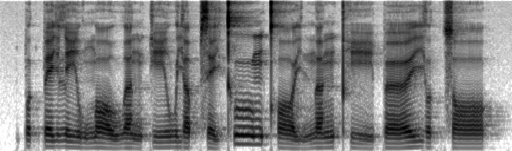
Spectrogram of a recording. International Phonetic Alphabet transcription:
p ʊ˨ k̚ p e˨ j l iː˨˩ w n̪ ɔː˨˩ w ɐ˨˩ n k iː˨ w j ɐ˨ p̚ s e˨˩ j kʰ uː˥ m kʰ ɔː˨˩ j n̪ ɐ˨˧ ŋ pʰ iː˨˩ p œː˨˥ j ʊ˧ k̚ s ɔː˧ k̚

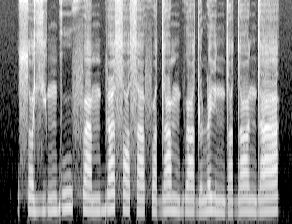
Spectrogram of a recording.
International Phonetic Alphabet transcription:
sˤ ʉ zʲ u ŋ ɡ u f a m b i sˤ ɨ sˤ e f ɵ dˤ e m b ɵː dˤ i ɳ i n d u dˤ uː n d a

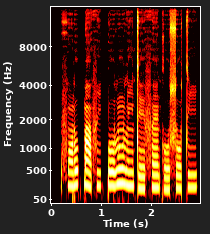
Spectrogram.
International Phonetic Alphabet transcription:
f ɔ̃˧ ɾ o˦ k͡p ã˦˨ f i˧ k͡p o˧ l ũ˦ l ĩ˧ t e˨ f ɛ̃˧ k o˨ s o˧ t i˦

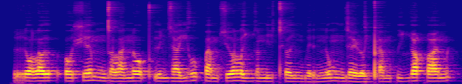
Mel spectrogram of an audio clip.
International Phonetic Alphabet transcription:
r o lˠ ə | ʔ ɔ ʃ ɛ m n d ə lˠ a n ɔ pʼ y n z a j o p a m s y lˠ ə ʎ ɔ n i tʰ œ i̯ m b ɛ r n o m ŋ ɡ ɛ ɭ o j pʼ a m p i ʎ œ qʷ ɛ m

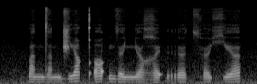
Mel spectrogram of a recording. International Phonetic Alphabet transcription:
p a n d a n d͡ʒ i ɐ̯ qʼ ɔ ʔ n z ə˞ ɲ ə˞ ʁ ɪ ʔ r œ t͡sʰ œ ç ɪ ɐ̯

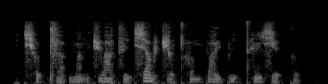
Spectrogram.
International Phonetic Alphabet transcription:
t͡ɕʰ ə˨ p̚ d͡z a˨ ʔ m ã˧ m t͡ɕ w a˦ t͡s i˨ ʔ ɕ a˥˧ w t͡ɕ o˧ t̪ʰ ə˧ m p a˧ j p i˦ ʔ t̪ʰ ẽ˧ ɕ e˨ ʔ k ə˨ p̚

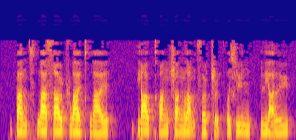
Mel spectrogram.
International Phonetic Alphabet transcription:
p a˨˦ n t͡sʰ w ä˥˨ s ɑ˥˨ ʊ̯ ʈ͡ʂ w a˦ ɪ̯ kʰ w a˨˦ ɪ̯ | p j ɑ˥˨ ʊ̯ kʰ ɑ˨˦ ŋ ʂ ɑ˨˦ ŋ l ɑ̰˨˩ ŋ s ɤ˨˦ ʈ͡ʂ ɻ̩˨˩ pʰ ɤ˦ ɕ y˥˨ n | l j ä̰˨˩ l y˨˦

